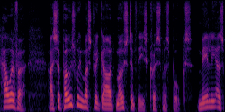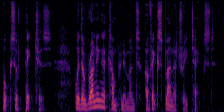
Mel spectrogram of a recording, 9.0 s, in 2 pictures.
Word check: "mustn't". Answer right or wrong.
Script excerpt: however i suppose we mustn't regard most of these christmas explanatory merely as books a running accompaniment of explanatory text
wrong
